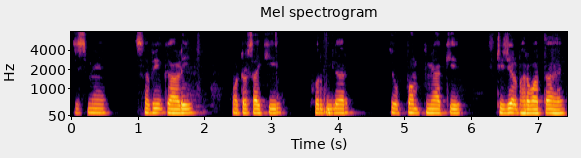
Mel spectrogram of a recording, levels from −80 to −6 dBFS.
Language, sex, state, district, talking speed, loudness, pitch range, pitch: Hindi, male, Bihar, Supaul, 115 wpm, -19 LUFS, 145-155 Hz, 150 Hz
